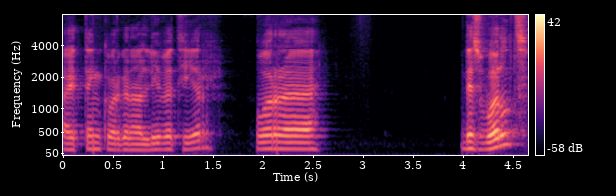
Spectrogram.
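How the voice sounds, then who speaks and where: Speaking at a very slow pace, a man with a non-native accent keeps his intonation fairly even. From Flanders, Belgium. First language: Dutch (Flemish). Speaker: gaming streamer. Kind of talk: live gameplay stream chat. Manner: hesitant, many fillers.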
